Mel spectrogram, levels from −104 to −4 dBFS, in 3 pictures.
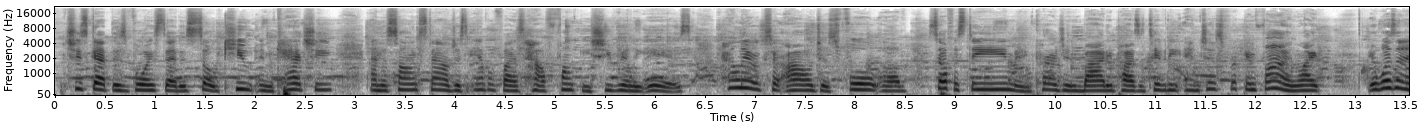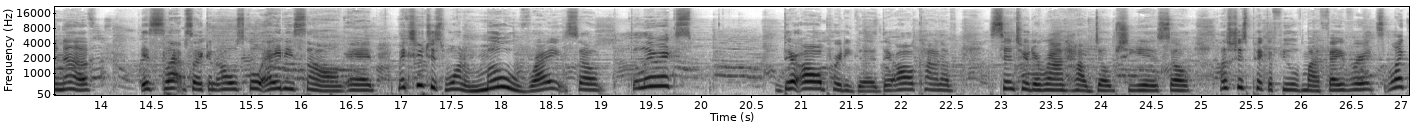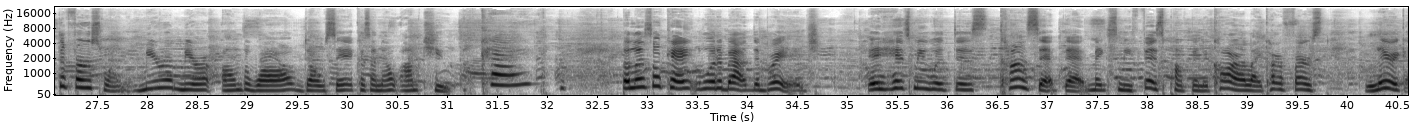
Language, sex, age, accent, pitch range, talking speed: English, female, 40-59, American, 225-305 Hz, 185 wpm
